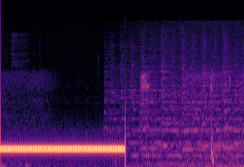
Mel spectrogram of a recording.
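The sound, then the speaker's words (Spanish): A telephone dial tone heard while placing a call holds one steady pitch, loud and unbroken for nearly two seconds. It then cuts off sharply with a click, leaving faint line noise and another soft click. “Vamos a ver qué pasa, vamos a llamarle.”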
